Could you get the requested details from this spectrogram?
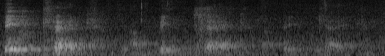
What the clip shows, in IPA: ə ˈbɪg̚ ˈkeɪk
